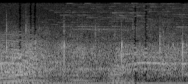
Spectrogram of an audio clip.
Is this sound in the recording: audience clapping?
yes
